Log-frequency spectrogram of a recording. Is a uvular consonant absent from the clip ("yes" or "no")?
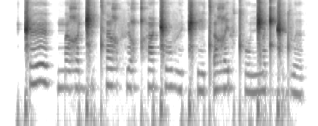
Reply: no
